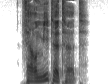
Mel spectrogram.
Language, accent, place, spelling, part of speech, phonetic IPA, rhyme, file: German, Germany, Berlin, vermietetet, verb, [fɛɐ̯ˈmiːtətət], -iːtətət, De-vermietetet.ogg
- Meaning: inflection of vermieten: 1. second-person plural preterite 2. second-person plural subjunctive II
